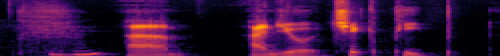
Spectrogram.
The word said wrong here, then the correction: Chickpeeps: Did I pronounce that right? – Chickpeeps. Yeah.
